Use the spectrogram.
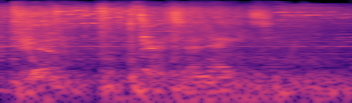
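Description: A detonation attack from Honkai: Star Rail bursts out as a loud, shattering crash with bright crackling debris, layered under a character's voice lines throughout.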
